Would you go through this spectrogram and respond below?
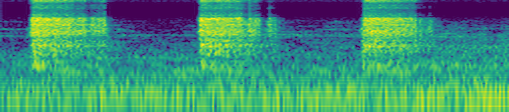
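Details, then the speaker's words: Car engine tensioner pulley with the cracked drive belt and cover removed, spun by hand three times: a dry, gritty rushing rasp that fades as it slows, indicating a worn tensioner pulley bearing needing replacement. "this pins is a tensioner poly and lessens a noise this is a bad tensioner poly listen to noise"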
